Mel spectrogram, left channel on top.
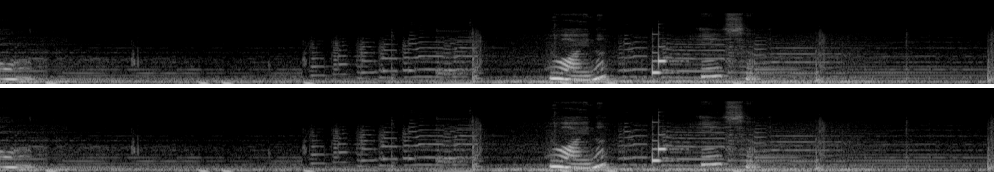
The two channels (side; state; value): both; identical; correlation 1.00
